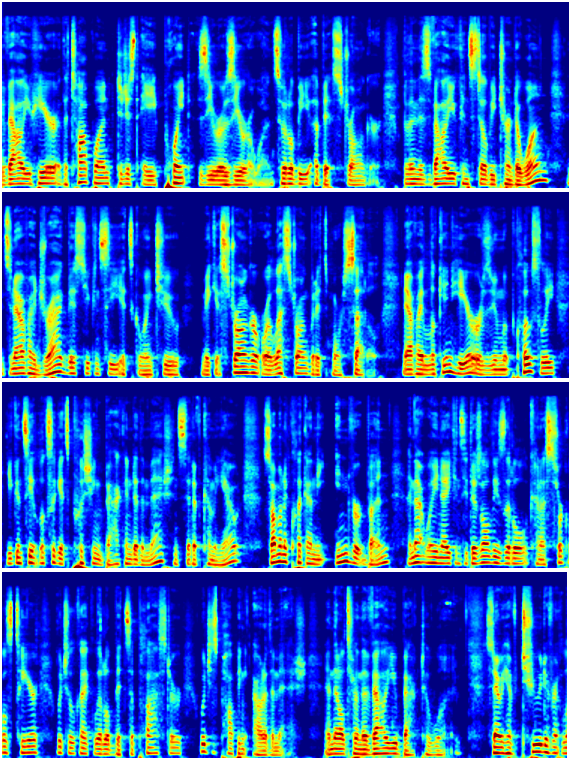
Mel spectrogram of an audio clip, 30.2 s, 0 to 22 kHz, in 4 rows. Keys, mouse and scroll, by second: 0.4-3.5 drag, 4.4 middle click, 7.1-11.8 shift+drag, 12.2 shift+middle click, 13.8 shift+middle click, 19.4 click, 26.8-27.7 drag, 29.6 click.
